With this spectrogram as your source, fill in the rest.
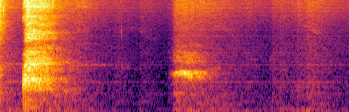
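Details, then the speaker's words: Two short, harsh honking cough bursts from dogs with kennel cough, currently under medication, each fading quickly. "you you hear that coughing sound because of the kennel cough that I described. My dogs have it. They're under medication. So, please don't think somebody is coughing and dying over here. My dogs are coughing and they're fine."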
